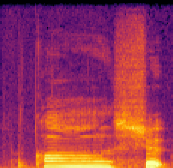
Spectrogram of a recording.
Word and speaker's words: 歌手: 歌手。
